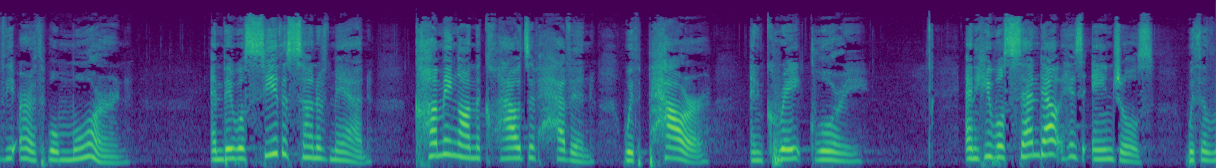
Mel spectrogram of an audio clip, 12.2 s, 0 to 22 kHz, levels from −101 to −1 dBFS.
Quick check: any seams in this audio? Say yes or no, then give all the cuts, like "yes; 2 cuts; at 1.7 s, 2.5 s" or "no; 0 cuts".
no; 0 cuts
